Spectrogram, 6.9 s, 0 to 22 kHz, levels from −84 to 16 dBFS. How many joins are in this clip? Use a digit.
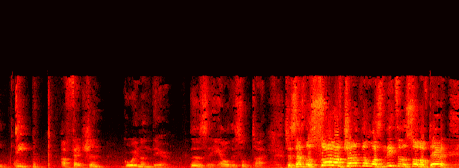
1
